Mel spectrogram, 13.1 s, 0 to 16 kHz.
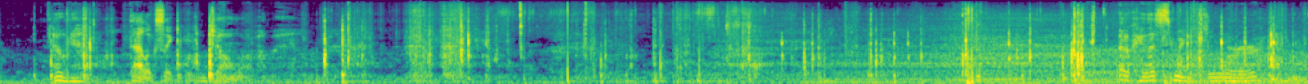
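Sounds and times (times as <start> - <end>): hands clicking and scraping clips: 3.1 - 13.0.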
